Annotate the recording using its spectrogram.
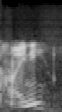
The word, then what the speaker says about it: Heine: And his name was Heinrich, R-I-S, I don't know how it's pronounced, but H-E-I-N-E, is that Heine? – Heine would be how he would say it in German.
